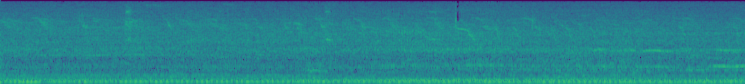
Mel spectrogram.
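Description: A small engine idling steadily: a low rumble with a rapid flutter. Short, high, falling chirps of small birds come and go over it.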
